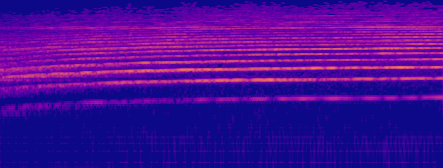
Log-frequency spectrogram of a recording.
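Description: A siren winding up: one long tone that rises slowly in pitch and grows louder, then levels off and holds.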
